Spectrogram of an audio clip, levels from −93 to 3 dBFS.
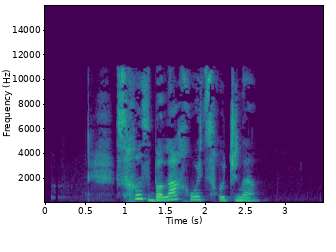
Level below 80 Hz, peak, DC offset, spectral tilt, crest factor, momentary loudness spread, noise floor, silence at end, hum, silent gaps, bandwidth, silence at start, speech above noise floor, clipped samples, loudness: -80 dBFS; -8 dBFS; under 0.1%; -2.5 dB/octave; 22 dB; 17 LU; -78 dBFS; 0.85 s; none; none; 11.5 kHz; 0.55 s; 52 dB; under 0.1%; -26 LUFS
